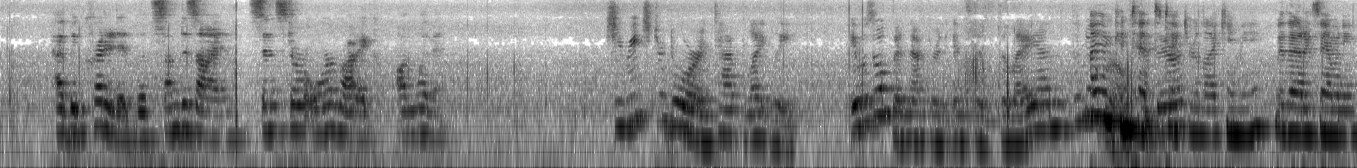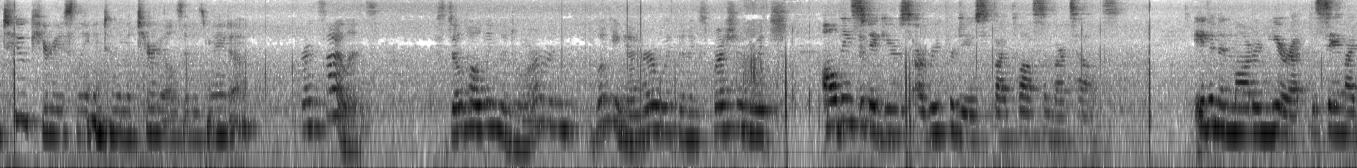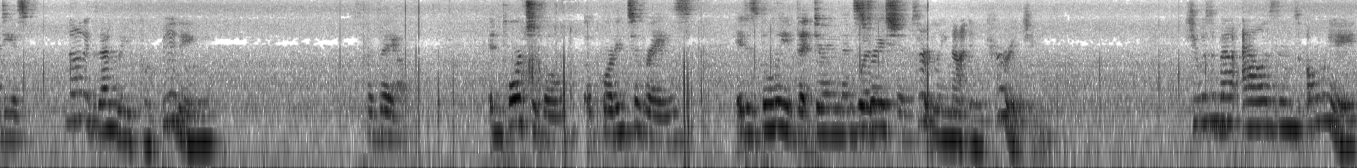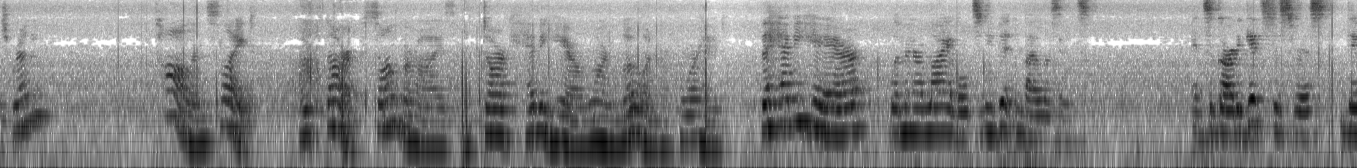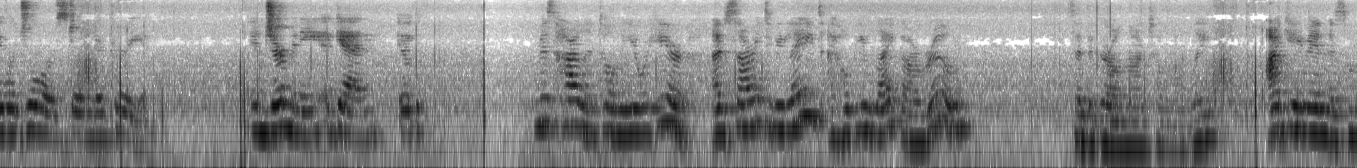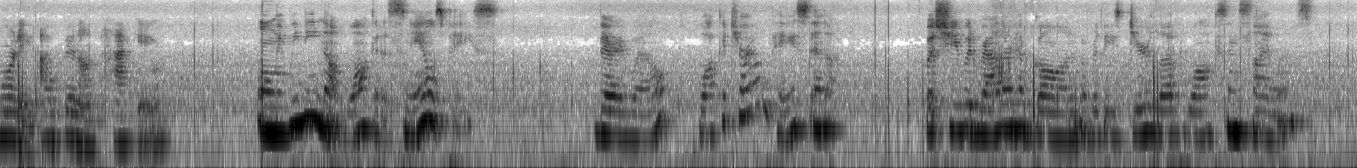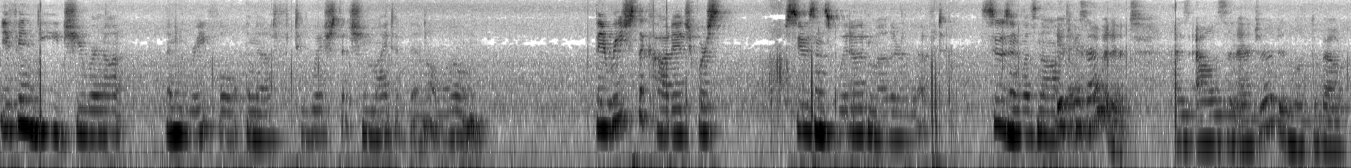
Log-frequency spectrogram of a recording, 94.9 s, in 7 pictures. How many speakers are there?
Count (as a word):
three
